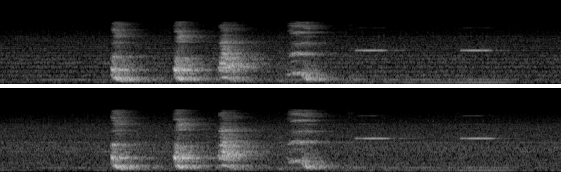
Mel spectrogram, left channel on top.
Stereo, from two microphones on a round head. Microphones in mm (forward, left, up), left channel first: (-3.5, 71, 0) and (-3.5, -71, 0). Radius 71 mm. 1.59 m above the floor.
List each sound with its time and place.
1.1 s a shout: 55° right (ahead or behind), 5 m
3.2 s a microwave: 50° right (ahead or behind), 3 m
